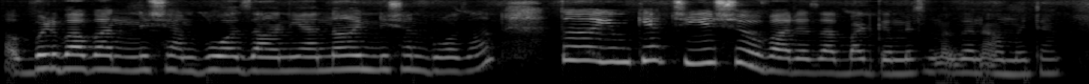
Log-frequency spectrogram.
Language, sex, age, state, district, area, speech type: Kashmiri, female, 18-30, Jammu and Kashmir, Budgam, rural, spontaneous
